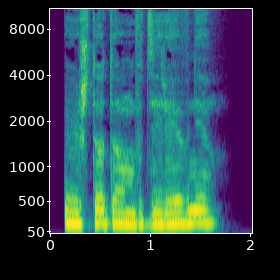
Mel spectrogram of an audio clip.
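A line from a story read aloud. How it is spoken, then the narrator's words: Deceptively calm tone. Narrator (Russian): обманчиво спокойным тоном произнес Кулешов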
